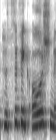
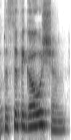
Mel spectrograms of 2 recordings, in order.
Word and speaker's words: Pacific Ocean: And then Pacific Ocean again is a name, and we learned with names we always stress the second word. So Pacific Ocean, plane crash, Pacific Ocean, Pacific Ocean.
